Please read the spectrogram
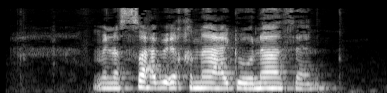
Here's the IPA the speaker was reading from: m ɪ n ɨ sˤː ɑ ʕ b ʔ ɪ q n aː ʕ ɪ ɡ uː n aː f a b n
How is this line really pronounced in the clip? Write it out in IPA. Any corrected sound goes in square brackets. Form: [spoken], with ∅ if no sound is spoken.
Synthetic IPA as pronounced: m ɪ n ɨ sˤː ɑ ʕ b ʔ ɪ q n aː ʕ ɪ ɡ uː n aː [θ] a [∅] n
